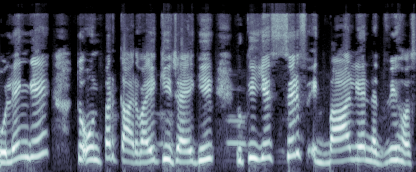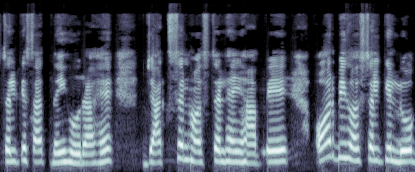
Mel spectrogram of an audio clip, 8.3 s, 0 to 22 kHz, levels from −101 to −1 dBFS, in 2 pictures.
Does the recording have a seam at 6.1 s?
no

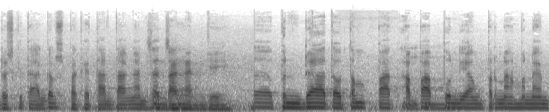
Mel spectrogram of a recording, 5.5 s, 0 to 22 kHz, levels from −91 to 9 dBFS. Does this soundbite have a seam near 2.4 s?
yes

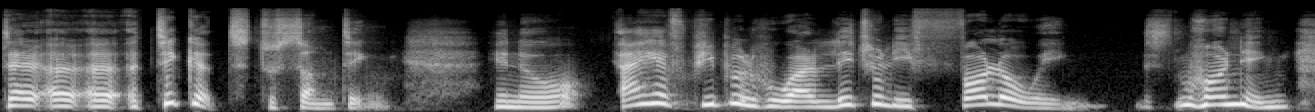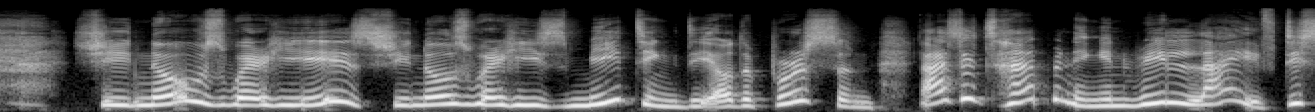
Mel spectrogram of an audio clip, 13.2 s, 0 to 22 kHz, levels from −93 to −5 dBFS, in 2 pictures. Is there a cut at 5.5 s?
no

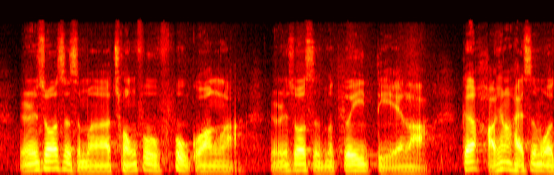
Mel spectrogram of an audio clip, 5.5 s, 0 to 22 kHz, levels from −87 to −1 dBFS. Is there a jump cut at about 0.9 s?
no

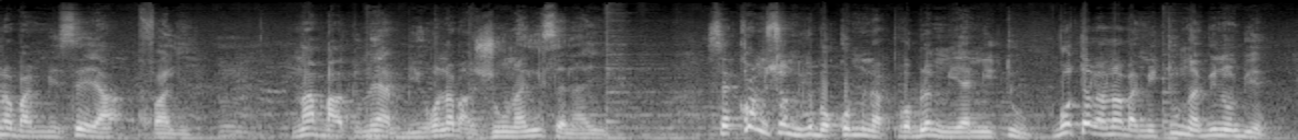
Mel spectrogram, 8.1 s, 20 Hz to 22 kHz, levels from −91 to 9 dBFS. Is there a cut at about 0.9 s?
yes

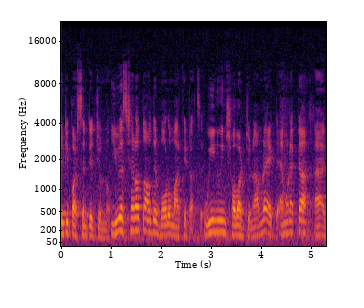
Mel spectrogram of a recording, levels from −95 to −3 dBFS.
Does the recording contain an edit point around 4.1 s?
no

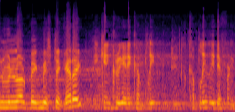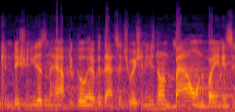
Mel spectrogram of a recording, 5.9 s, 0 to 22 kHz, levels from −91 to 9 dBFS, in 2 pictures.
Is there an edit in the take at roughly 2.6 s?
no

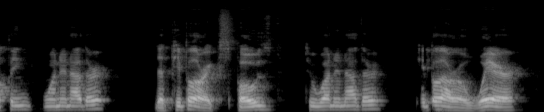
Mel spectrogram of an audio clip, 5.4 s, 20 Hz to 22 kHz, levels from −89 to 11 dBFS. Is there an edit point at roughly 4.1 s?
yes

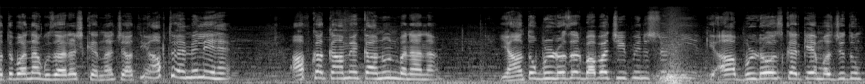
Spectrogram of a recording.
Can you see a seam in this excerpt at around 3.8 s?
no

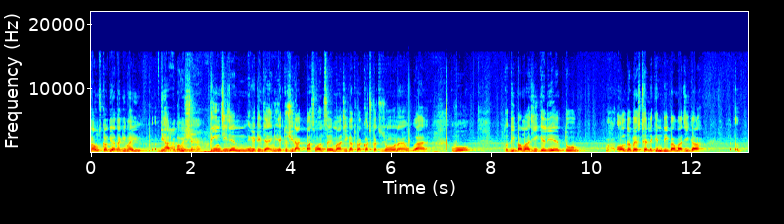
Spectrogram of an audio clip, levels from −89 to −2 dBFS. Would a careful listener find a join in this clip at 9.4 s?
no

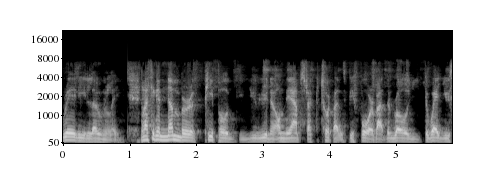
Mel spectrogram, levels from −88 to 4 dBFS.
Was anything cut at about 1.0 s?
yes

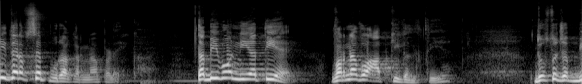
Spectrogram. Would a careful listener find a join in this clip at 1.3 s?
no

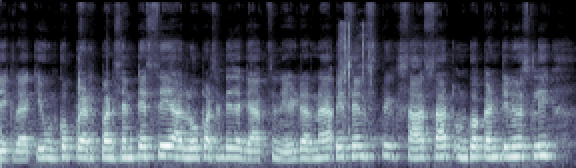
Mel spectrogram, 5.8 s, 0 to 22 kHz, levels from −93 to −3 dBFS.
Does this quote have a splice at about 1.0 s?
no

